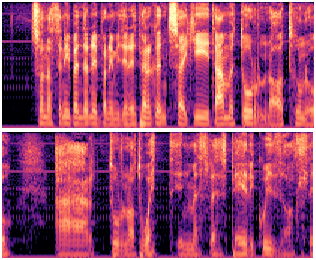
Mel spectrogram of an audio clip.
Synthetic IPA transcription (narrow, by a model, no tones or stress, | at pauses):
sɔːnaθanibɛndənɨbɔdnimɪndinejd̚pʰɛnɔɡəntʰajɡiːdamədʊrnʔɔd̥hʊnu | ard̥ʊrnɔdwɛd̥ɪnmɛθvɛθb̥eːðiɡ̥wɪðɔðɬɨ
